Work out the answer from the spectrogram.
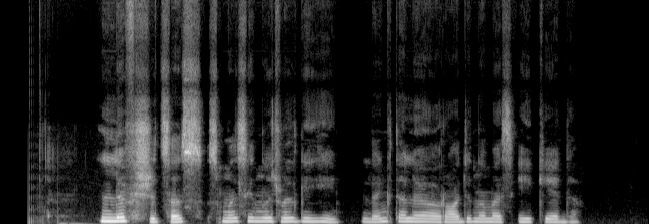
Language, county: Lithuanian, Kaunas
